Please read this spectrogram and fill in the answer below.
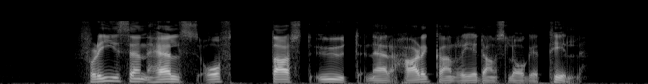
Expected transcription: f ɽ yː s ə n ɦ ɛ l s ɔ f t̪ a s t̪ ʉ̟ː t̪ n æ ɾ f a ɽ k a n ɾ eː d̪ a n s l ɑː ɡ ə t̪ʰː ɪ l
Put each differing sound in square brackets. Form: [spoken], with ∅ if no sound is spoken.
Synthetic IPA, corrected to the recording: f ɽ [iː] s ə n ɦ ɛ l s ɔ f t̪ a s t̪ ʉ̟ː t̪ n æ ɾ [h] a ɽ k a n ɾ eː d̪ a n s l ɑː ɡ ə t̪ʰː ɪ l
